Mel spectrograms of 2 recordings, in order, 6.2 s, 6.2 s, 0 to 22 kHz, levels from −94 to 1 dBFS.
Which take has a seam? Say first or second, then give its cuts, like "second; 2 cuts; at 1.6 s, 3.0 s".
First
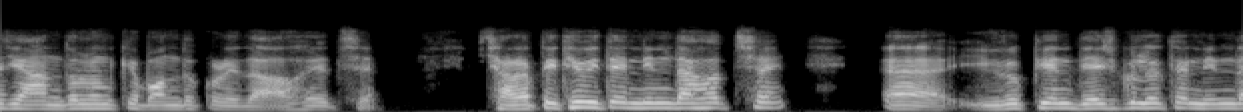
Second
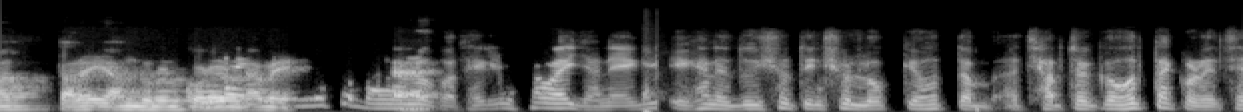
second; 1 cut; at 3.2 s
